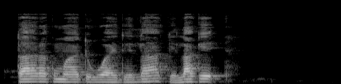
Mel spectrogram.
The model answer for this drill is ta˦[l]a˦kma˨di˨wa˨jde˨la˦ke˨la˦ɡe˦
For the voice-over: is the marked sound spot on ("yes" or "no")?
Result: no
